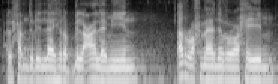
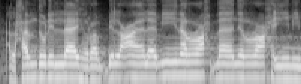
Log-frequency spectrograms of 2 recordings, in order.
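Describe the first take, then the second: First: There is a stop after alamin before arrahman. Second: A final 'a' vowel joins alamin to arrahman. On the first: "Kalau nggak disambung, harus berhenti" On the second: "Kalau mau nyambung, harus fathahnya dinyalakan"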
